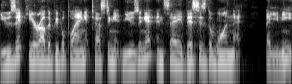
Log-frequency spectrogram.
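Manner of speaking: usual speaking voice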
